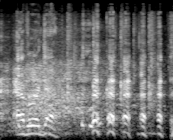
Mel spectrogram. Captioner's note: laughter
